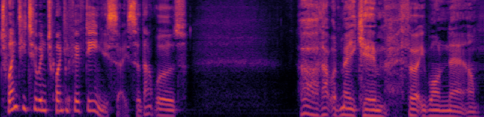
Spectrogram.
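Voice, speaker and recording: A man's voice: on the low side, lively intonation, unhurried, dry recording, clean studio sound. A man hosting a football podcast, chatting casually with playful, teasing banter. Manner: jokey, playful teasing, mild swearing. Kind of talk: casual banter, quiz chat.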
